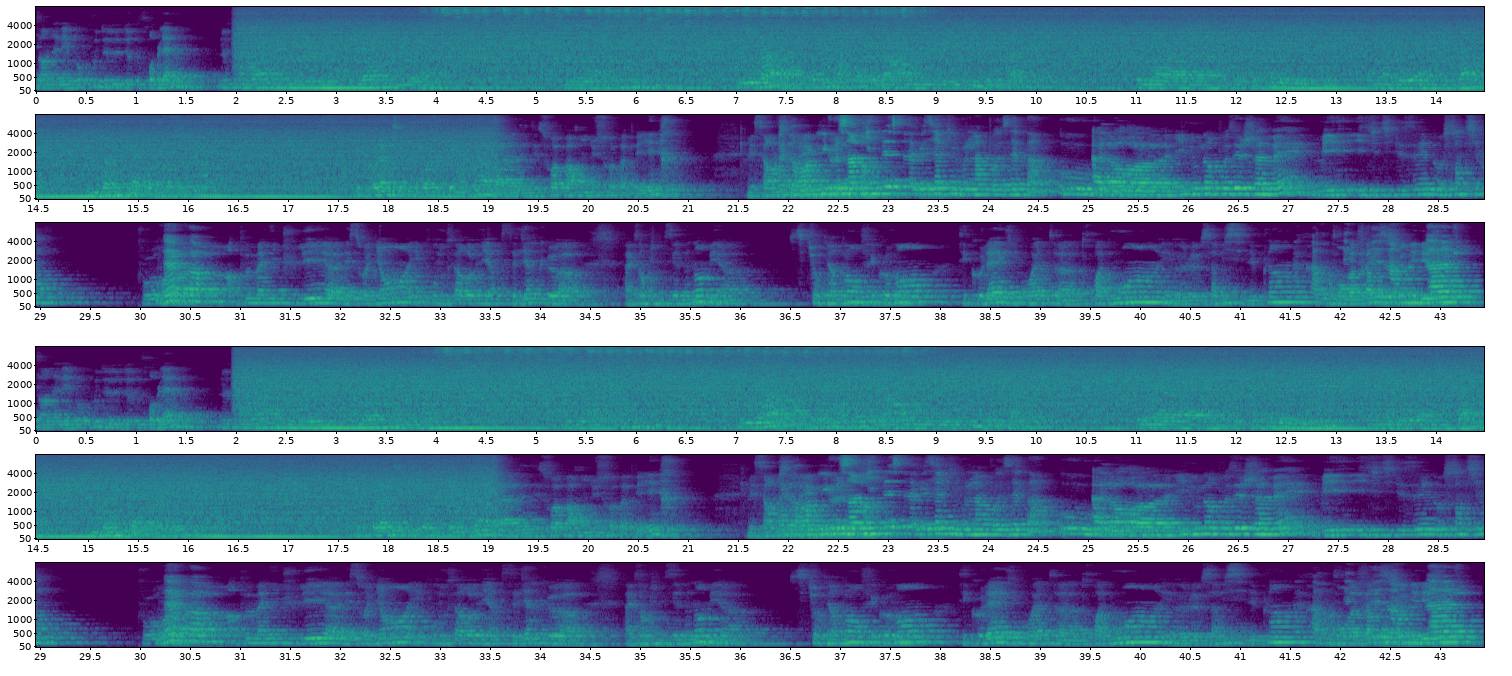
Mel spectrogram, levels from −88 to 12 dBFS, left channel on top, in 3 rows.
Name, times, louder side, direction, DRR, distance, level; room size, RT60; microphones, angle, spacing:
voice 1, 0.0-1.5 1.8-6.5 7.0-10.3 11.0-14.5 14.9-16.4 17.3-20.9 21.6-22.8 25.0-29.1 30.0-36.0 36.5-37.9 38.2-41.6 41.9-43.2, equal, 20° left, -2 dB, 1.1 m, -30 dB
sound 1, 2.0-19.1, right 1 dB, 25° right, 1.0 m, -28 dB
sound 2, 3.8-9.1, left 3 dB, 85° left, 2.3 m, -28 dB
voice 2, 7.0-7.4 15.2-15.5 21.9-25.6 30.2-30.6 41.5-43.2, equal, 70° left, -1 dB, 1.7 m, -26 dB
6.3 x 5.9 x 3.3 m, 1.1 s
head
